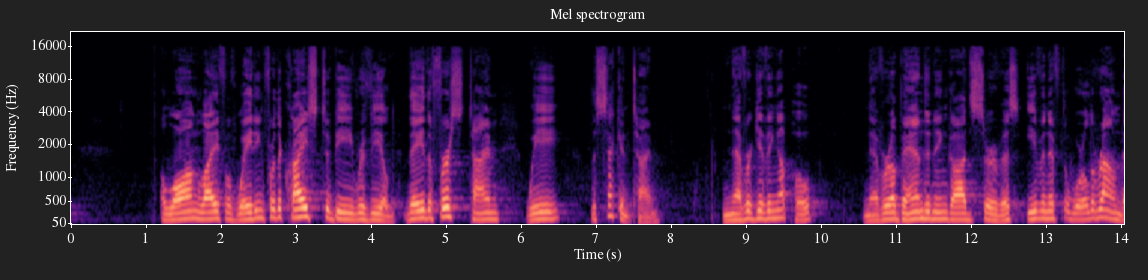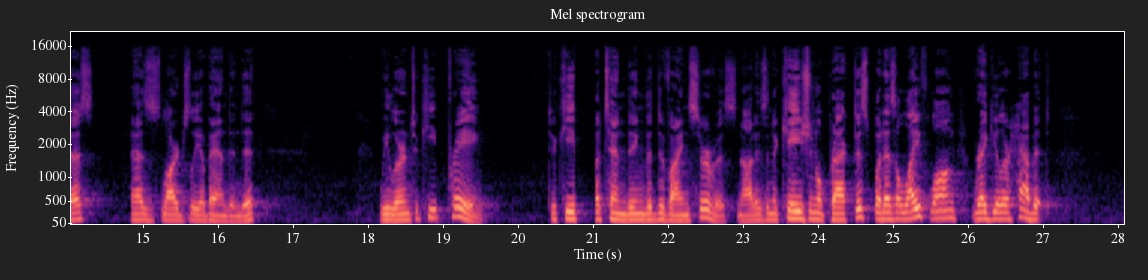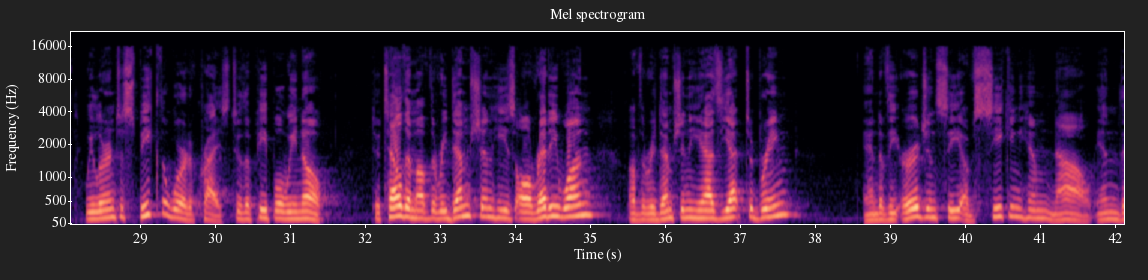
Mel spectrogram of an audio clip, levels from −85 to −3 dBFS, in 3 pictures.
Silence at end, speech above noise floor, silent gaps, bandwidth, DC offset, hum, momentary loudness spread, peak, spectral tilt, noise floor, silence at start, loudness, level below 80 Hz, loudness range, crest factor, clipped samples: 0 s; 45 dB; none; 16.5 kHz; under 0.1%; none; 12 LU; -4 dBFS; -7 dB/octave; -67 dBFS; 1.2 s; -23 LUFS; -72 dBFS; 8 LU; 18 dB; under 0.1%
